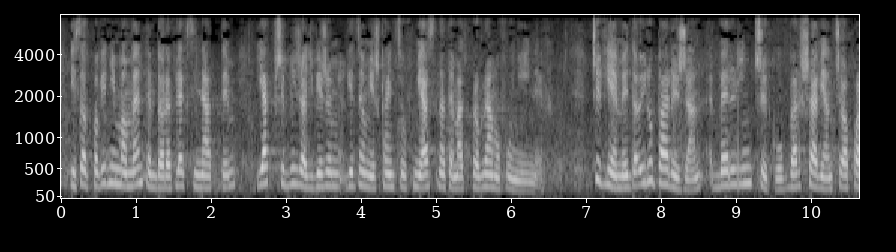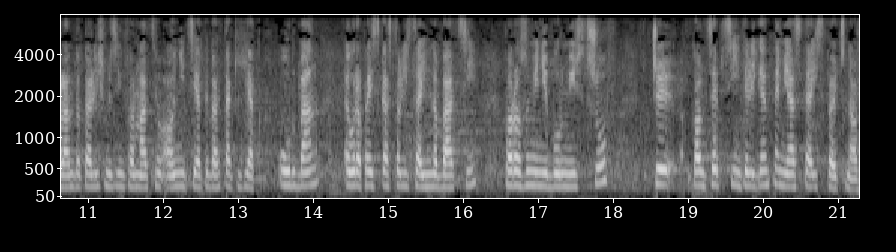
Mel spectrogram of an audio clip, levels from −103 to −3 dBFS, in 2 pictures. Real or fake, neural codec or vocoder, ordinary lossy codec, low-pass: real; none; none; 7.2 kHz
